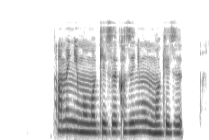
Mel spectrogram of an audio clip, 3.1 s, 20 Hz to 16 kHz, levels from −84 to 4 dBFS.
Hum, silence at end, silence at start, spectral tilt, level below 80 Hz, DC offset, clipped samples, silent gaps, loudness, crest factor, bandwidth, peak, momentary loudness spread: none; 0.4 s; 0.8 s; -4.5 dB/octave; -74 dBFS; under 0.1%; under 0.1%; none; -24 LUFS; 18 dB; 9.2 kHz; -6 dBFS; 8 LU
